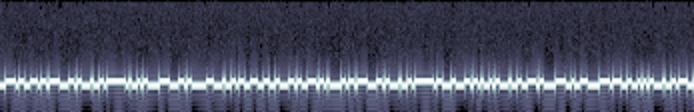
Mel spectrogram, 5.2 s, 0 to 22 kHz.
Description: RTTY (45.45 baud, 170 Hz shift), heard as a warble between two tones, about 1050 Hz centre. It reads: … DONT WINCE, AND COLOUR …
